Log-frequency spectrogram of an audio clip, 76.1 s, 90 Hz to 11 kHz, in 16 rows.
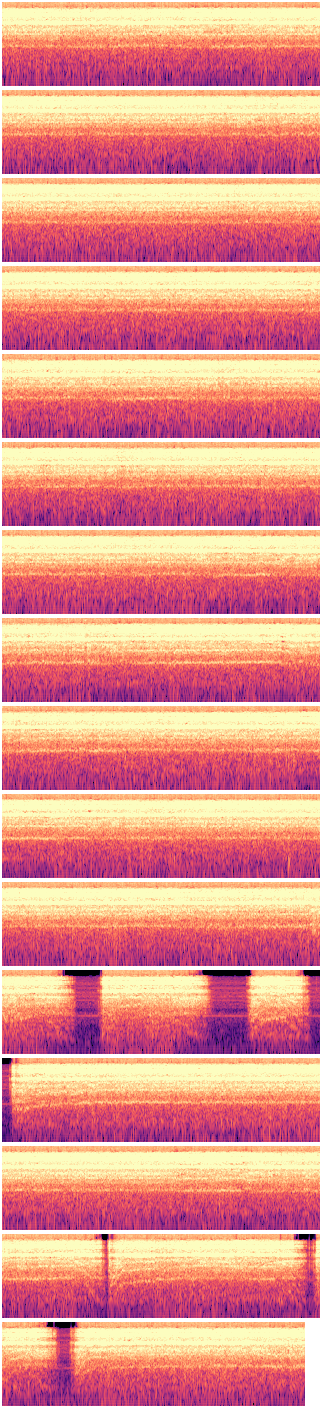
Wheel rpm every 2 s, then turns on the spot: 220, 230, 230, 230, 230, 230, 230, 230, 230, 230, 230, 230, 230, 230, 230, 230, 220, 210, 220, 210, 230, 230, 230, 230, 230, 220, 150, 100, 60, 200, 230, 230, 220, 210, 150, 140, 130, 230.
none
